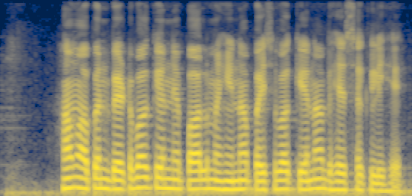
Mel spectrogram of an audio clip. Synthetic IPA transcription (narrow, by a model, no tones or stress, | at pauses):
hɐmɐpənbeːʈwakeneːpaːlmɐɦiːnapɐɪswakenabʱeːd͡ʒsɐkliɦɛ̰ː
